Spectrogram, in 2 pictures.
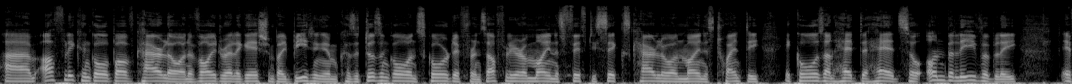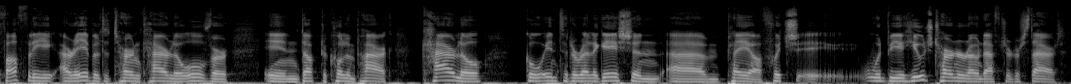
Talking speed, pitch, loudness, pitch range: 180 wpm, 145 Hz, -26 LUFS, 130-160 Hz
